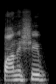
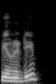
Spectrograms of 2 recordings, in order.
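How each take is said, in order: First: The middle consonant is a 'sh' sound. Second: The middle consonant is a 't' sound. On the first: The speaker calls it wrong. "এটাকে অনেকে পানিশিভ না" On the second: The speaker calls it right. "এটা উচ্চারণ হবে পিউনিটিভ"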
